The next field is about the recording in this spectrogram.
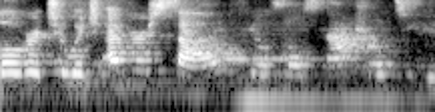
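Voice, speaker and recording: A woman's voice with noticeable background noise. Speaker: yoga instructor. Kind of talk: casual announcements; guided yoga class instruction. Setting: livestreamed online class. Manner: loud.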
